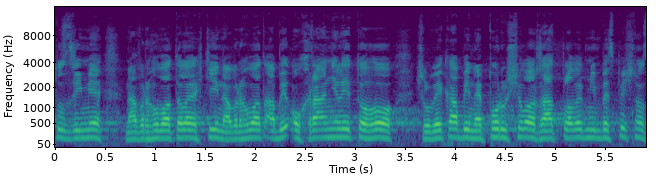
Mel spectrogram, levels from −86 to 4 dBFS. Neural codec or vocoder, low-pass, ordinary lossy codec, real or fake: none; 14.4 kHz; MP3, 64 kbps; real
